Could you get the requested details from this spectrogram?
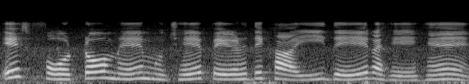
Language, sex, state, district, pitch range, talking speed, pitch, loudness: Hindi, female, Madhya Pradesh, Katni, 225-265 Hz, 115 wpm, 240 Hz, -16 LUFS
